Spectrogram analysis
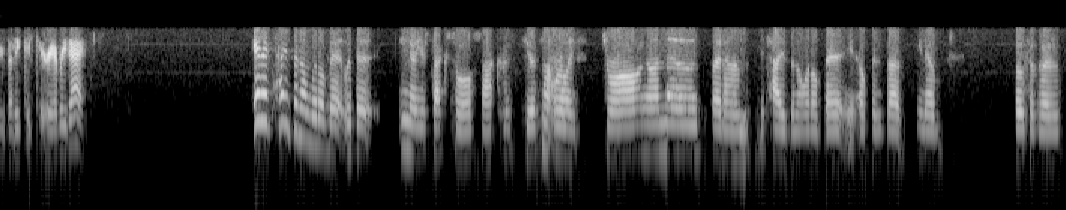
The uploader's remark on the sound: live call in guests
